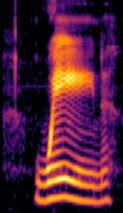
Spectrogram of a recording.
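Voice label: "wane", English word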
